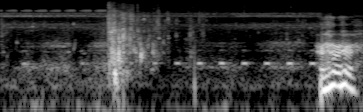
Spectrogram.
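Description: A stick splashes and swishes in shallow water.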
